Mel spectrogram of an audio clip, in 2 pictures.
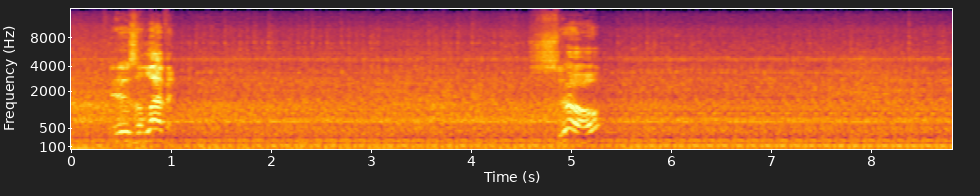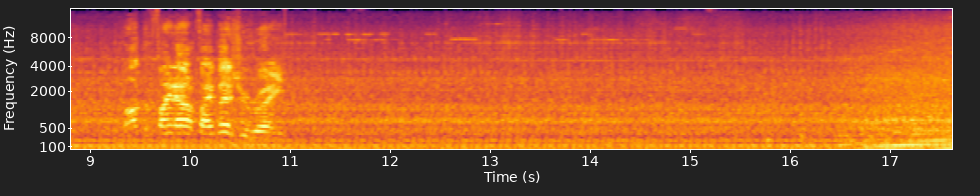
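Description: A vehicle engine hums steadily from inside the cab.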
